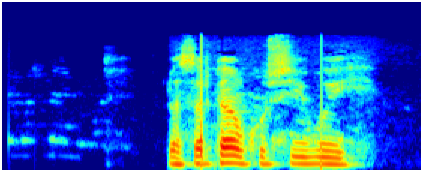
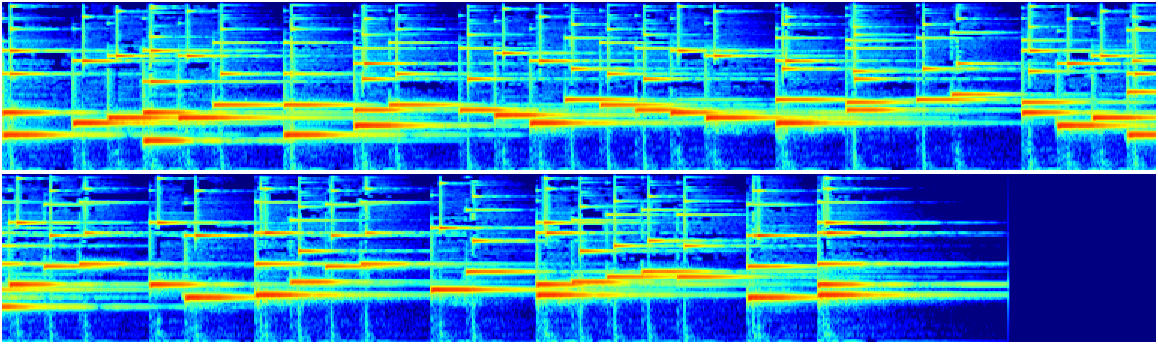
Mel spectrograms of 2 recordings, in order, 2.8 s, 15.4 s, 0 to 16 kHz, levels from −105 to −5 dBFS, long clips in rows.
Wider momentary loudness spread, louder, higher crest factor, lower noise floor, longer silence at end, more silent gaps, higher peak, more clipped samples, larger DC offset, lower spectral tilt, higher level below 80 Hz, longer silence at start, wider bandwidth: first, 10 LU vs 7 LU; about the same, -24 LUFS vs -22 LUFS; about the same, 20 dB vs 20 dB; first, -68 dBFS vs -50 dBFS; second, 0.45 s vs 1.4 s; neither; about the same, -6 dBFS vs -4 dBFS; neither; neither; first, -6.5 dB/octave vs 4 dB/octave; first, -62 dBFS vs -80 dBFS; first, 1.1 s vs 0 s; second, 7.8 kHz vs 16 kHz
